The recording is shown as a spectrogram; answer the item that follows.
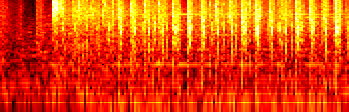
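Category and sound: sound effect, gunfire shots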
